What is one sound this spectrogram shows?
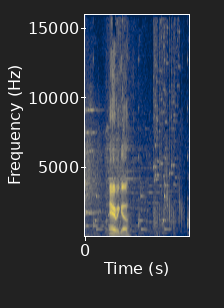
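A treasure chest opens with a bright chime.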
